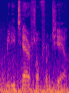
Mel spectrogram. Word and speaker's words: Militaires sans frontières: Militaires sans frontières, pardon. Avec l'accent. Faut prononcer.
